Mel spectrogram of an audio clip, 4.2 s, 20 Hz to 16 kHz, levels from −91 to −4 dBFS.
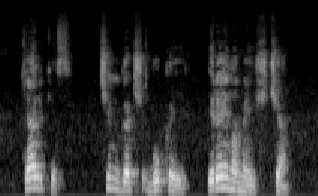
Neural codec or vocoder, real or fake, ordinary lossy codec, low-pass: none; real; AAC, 96 kbps; 14.4 kHz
